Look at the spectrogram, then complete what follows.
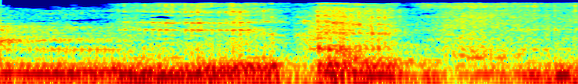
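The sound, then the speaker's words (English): A tiger roars loudly, a deep, rumbling sustained roar lasting about three seconds with a brief dip partway through before surging again. No voices are heard. “He thinks it's another tiger, and another tiger has thick skin and fur. Listen to Roy.”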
